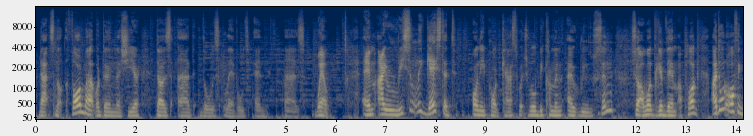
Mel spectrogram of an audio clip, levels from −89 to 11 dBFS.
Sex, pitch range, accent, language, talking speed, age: male, 125-160 Hz, British, English, 170 wpm, 30-49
